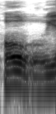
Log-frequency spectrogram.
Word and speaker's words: Poeltl: How do you say that name? Jacob, the Spurs center. – Poeltl, yeah. Poeltl.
